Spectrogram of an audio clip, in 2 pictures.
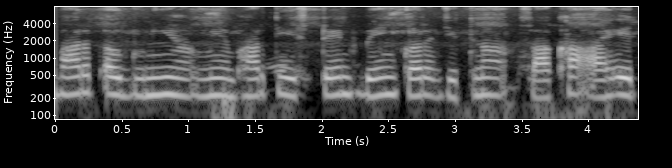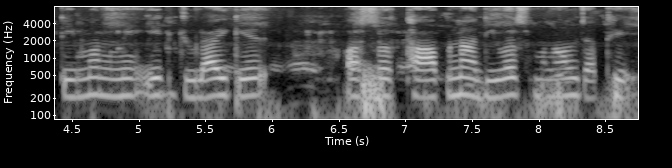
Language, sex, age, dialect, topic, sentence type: Chhattisgarhi, male, 25-30, Northern/Bhandar, banking, statement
